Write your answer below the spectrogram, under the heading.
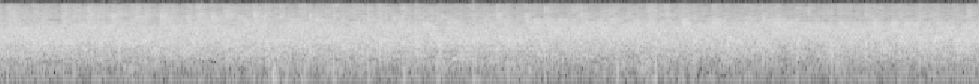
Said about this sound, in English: So can we give them a round of applause and have the athletes come up?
